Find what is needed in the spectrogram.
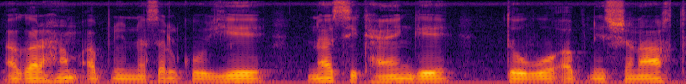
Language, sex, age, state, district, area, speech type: Urdu, male, 18-30, Delhi, New Delhi, rural, spontaneous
